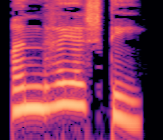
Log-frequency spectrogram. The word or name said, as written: ಅಂತ್ಯೇಷ್ಟಿ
